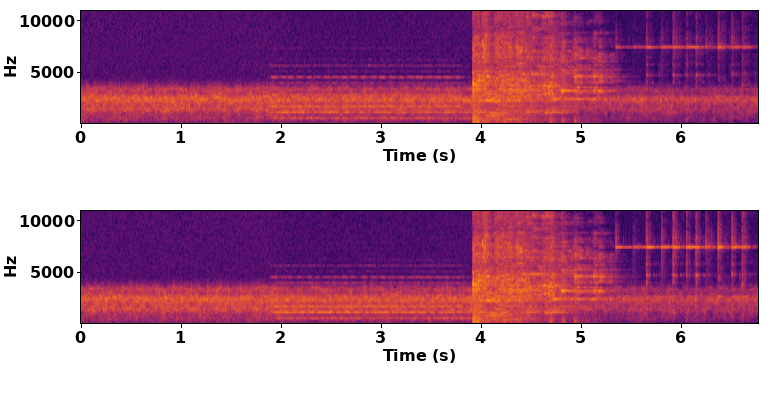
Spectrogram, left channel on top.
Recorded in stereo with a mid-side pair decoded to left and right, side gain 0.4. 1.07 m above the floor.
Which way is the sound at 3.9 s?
5° right.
